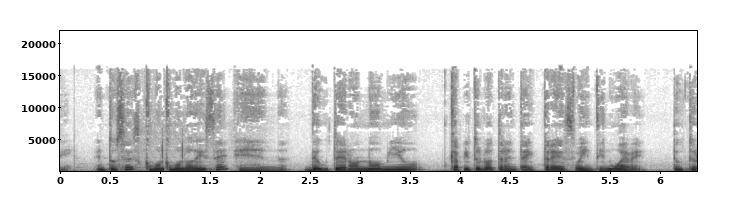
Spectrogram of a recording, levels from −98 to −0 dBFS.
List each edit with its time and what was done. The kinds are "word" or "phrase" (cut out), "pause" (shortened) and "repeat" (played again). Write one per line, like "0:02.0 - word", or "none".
0:01.0 - repeat
0:02.4 - pause
0:05.2 - word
